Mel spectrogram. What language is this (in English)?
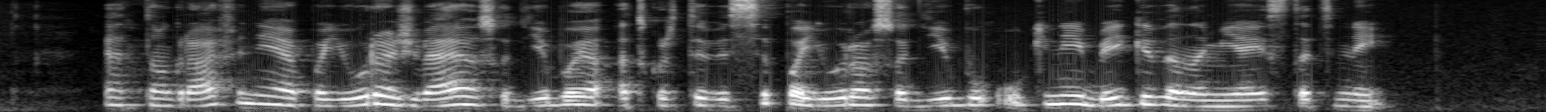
Lithuanian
